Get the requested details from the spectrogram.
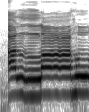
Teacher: اللہ لا الہ الا ہو، اللہ، لفظ اللہ سے پہلے والے حرف پر زبر ہے تو لفظ اللہ کو ہم نے موٹا کر کے پڑھنا ہے۔ اللہ، لام پر مد ہے، اس کو ہم نے کھینچنا ہے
